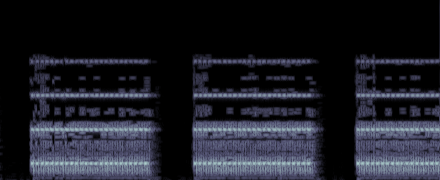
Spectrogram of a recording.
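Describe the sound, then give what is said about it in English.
A telephone rings in three long, steady bursts of about a second and a half each, separated by short silences, with a bright, buzzy bell tone and no voices. “Afraid to answer it?”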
